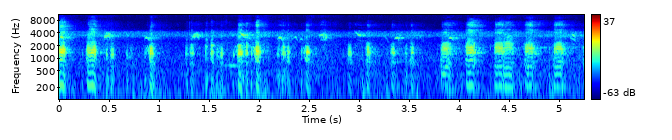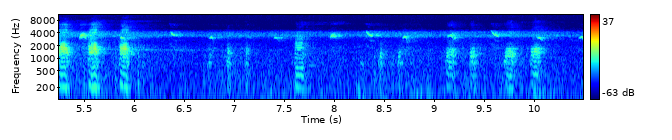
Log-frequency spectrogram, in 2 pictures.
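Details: Mallard with newborn ducklings, feeding: a rapid run of harsh, nasal quacks, about three to four per second, loud for six seconds, then thinning to fainter, scattered calls over a low background hiss.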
